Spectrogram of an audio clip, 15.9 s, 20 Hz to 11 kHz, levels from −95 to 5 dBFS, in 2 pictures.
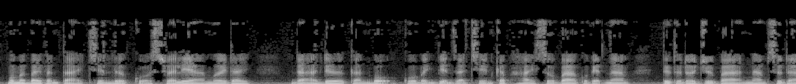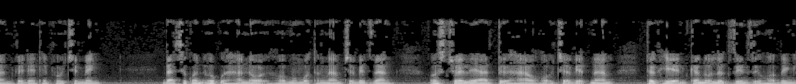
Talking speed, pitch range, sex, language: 255 wpm, 100-120 Hz, male, Vietnamese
